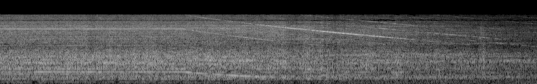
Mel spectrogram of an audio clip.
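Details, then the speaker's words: Dirt Devil Extreme Quick Vac after brushroll belt replacement (style 15 belt): steady high motor whine with the brush roll spinning, pitch sliding down as it winds down; new belt working, running normally. "You notice? There you go. The belt's spinning. So the brand new belt, it worked."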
